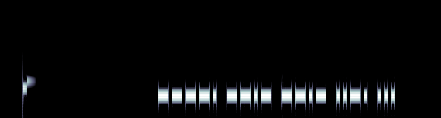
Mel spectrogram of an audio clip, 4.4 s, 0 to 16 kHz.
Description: Morse code, heard as a keyed tone, about 36 wpm, 700 Hz. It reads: 9QQFS
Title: Code Groups - 5 Letter:Numbers - 35wpm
